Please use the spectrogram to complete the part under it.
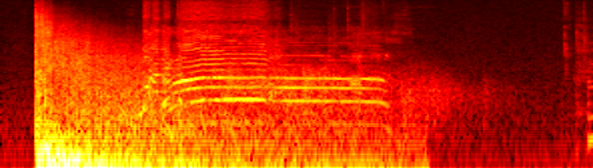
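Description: A grenade explodes in the PUBG battle royale game with a sudden loud, close boom. A roaring rumble with a ringing tone holds for about three seconds, then cuts off into near silence.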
